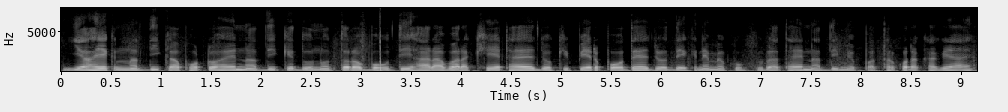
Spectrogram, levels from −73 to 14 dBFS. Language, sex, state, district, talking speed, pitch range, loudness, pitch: Hindi, male, Bihar, Patna, 210 wpm, 120-130 Hz, -19 LUFS, 125 Hz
